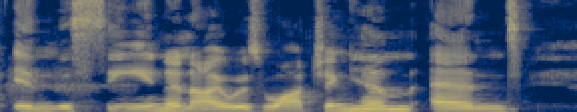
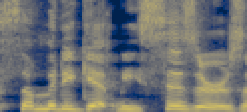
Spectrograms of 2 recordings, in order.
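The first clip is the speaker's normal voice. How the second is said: quick, higher mock director's call; urgent director; 7 semitones higher, 3 dB louder, faster than usual. Director calls to crew for scissors, urgent retold order. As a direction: imitate a hurried director demanding a tool.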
